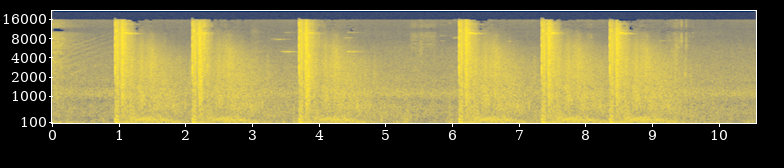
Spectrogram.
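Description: A sniper rifle fires loud single shots that echo and fade.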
